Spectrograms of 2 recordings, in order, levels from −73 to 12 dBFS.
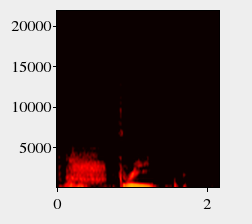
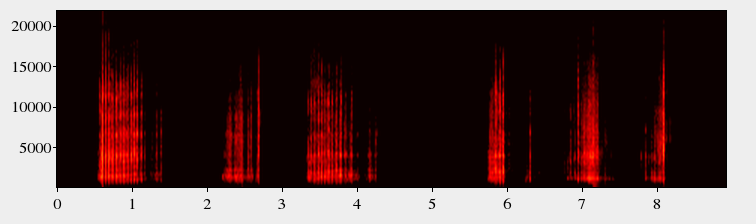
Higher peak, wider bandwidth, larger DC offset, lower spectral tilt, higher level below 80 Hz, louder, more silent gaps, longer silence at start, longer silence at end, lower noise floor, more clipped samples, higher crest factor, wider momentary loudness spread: second, -16 dBFS vs -2 dBFS; second, 7.2 kHz vs over 20 kHz; neither; first, -7.5 dB/octave vs 4.5 dB/octave; first, -78 dBFS vs -90 dBFS; first, -32 LUFS vs -36 LUFS; second, none vs 3.04-3.18 s, 4.56-5.61 s; second, 0.1 s vs 0.55 s; about the same, 0.85 s vs 0.8 s; second, -63 dBFS vs under -90 dBFS; neither; second, 18 dB vs 40 dB; second, 15 LU vs 22 LU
